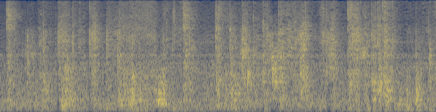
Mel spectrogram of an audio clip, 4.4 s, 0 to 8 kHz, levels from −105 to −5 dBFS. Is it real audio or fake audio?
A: real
